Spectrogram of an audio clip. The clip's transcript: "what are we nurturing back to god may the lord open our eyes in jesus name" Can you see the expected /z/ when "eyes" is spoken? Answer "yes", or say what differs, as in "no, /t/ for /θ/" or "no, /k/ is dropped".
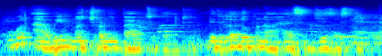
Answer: no, /s/ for /z/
